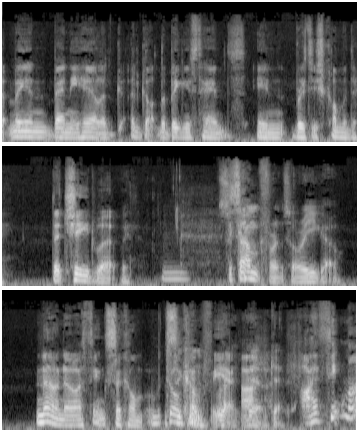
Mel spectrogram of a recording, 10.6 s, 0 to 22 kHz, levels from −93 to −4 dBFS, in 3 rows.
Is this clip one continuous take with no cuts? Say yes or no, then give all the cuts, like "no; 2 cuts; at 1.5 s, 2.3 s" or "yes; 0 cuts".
yes; 0 cuts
